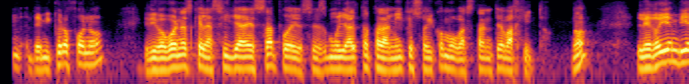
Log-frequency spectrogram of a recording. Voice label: Voice message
